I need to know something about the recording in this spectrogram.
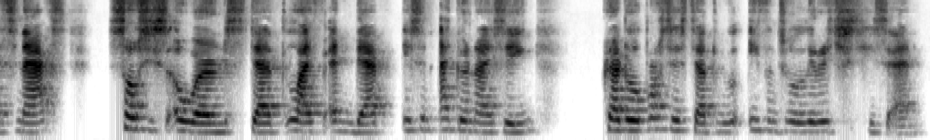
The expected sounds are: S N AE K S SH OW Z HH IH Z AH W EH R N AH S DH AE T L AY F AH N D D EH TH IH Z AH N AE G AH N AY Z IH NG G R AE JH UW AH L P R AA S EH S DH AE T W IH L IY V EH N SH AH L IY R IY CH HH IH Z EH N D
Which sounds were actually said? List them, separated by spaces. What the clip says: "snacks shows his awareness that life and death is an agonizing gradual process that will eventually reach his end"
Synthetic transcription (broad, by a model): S N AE K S S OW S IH S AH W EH R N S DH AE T L AY F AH N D D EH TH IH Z AH N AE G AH N AY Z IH NG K R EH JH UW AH L P R AA S EH S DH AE T W IH L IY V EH N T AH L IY R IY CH HH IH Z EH N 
